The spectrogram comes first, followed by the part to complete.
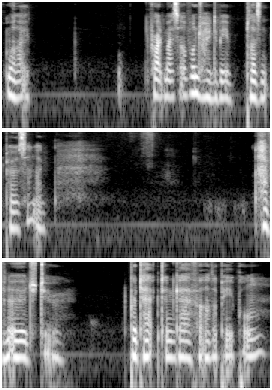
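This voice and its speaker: A performer playing a gentle, protective male vampire priest in an intimate ASMR roleplay, speaking softly and haltingly, often in a whisper. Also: mid-range voice, dry recording. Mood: tender, hesitant. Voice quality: soft, breathy, often whispering. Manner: hesitant, tender, halting pauses.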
